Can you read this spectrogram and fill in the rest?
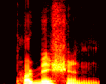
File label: "permission", American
